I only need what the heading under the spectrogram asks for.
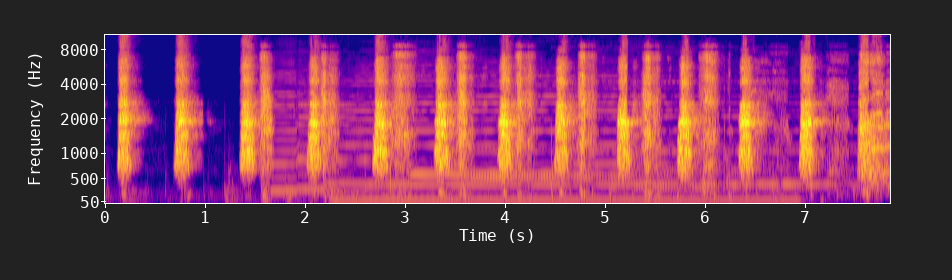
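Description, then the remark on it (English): A female dog makes a happy growl, a lively run of about a dozen short vocal bursts in a steady, fairly quick rhythm, with no one talking. “Can you hear her happy growl?”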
